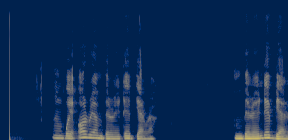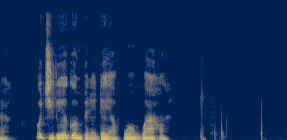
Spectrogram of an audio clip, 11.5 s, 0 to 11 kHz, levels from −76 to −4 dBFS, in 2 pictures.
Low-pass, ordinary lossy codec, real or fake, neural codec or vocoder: 9.9 kHz; none; real; none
